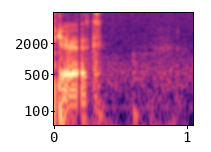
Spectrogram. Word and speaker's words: Sherrick: Hayden Shirek. I still think it's Sherrick. It is Sherrick. You've been saying it wrong this whole time.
